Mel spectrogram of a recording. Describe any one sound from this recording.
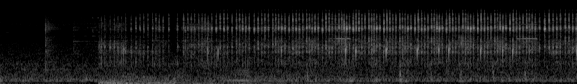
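A fishing reel whirs and clicks as its line is wound in.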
